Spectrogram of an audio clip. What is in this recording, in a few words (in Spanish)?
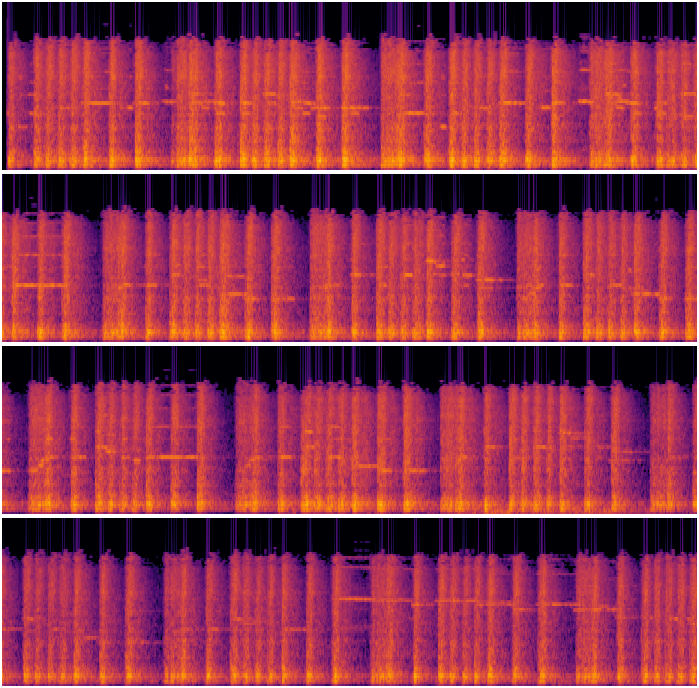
Marcha Ingenieros pifanos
